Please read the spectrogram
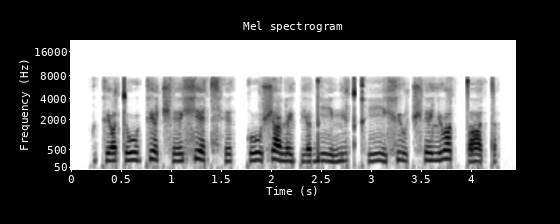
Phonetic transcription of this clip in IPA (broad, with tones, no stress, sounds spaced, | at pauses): kʲ ɔ˩˧ t uː˩˧˩ kʲ ʌ˥˨ t͡ʃʰ ɪː˩˧ xʲ ɛ˥˨ t͡sʰ ɪ˩˧ kː u˩˧˩ ʃ ʌ˥˨ ɳ ɪ˧˩ pʲ ʌ˩˧ d̪ iː˧˩ mʲ u˧ t kʰ iː˩˧˩ xʲ u˧˩ t͡ʃʰ ɪː˧ lʲ w ɔ˥ t t̪ ʌ˩˧˩ t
